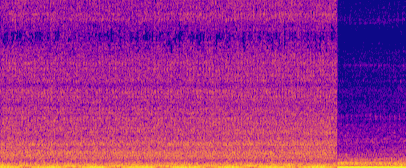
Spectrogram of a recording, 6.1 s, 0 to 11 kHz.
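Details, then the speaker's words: 1977 Land Rover Series III 88" 2.25 five-main-bearing engine with Weber carburettor, accelerating after fitting a new ignition coil: low drone with uneven pulsing, about three stumbles a second, then a steady hum; misfire still present, later traced to a carburettor clogged with dirt and debris. "Getting a misfire under acceleration with the new coil."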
